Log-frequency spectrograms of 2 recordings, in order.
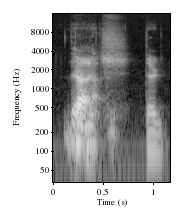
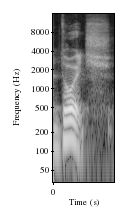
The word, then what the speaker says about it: Deutsch: So they're not Dutch. They're Deutsch. They're Deutsch. It's the Pennsylvania Deutsch. You see, Deutsch. but then it got anglicized to Dutch.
